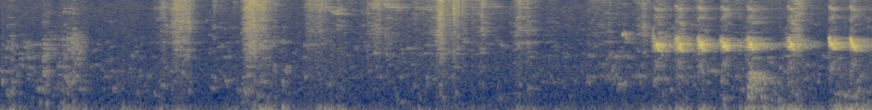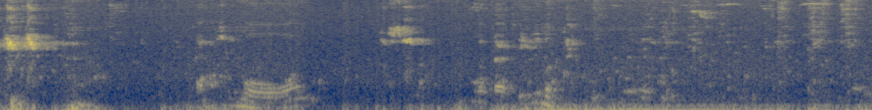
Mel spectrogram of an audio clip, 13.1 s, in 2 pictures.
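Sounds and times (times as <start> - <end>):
rustling: 1.2 - 5.4, 10.8 - 13.0
low rumble: 5.7 - 13.0.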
